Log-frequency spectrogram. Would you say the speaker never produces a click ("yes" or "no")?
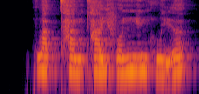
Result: yes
